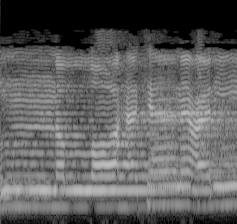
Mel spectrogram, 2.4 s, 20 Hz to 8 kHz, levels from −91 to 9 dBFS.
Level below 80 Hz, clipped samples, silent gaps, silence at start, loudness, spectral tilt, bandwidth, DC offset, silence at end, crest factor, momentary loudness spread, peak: -78 dBFS; under 0.1%; none; 0 s; -19 LUFS; -8.5 dB/octave; 5.8 kHz; under 0.1%; 0 s; 16 dB; 4 LU; -4 dBFS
